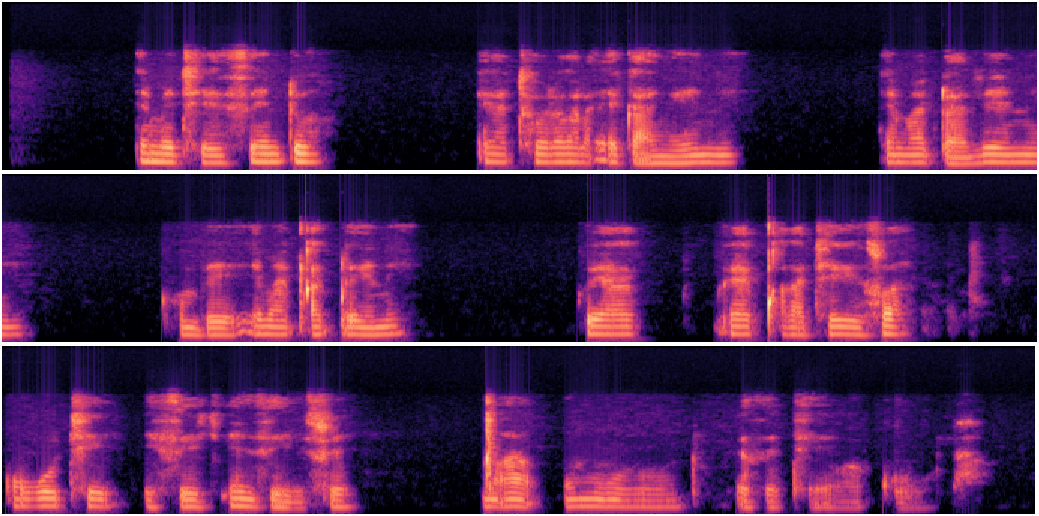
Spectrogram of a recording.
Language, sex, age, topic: North Ndebele, female, 50+, health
